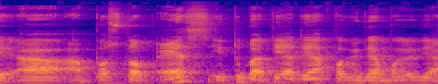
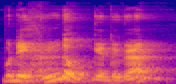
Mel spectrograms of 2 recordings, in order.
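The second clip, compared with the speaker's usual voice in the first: put-on Budi Handuk in a Bandung Sundanese accent, raised; 4 semitones higher, 4 dB louder than usual. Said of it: "orang-orang Bandung kan".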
